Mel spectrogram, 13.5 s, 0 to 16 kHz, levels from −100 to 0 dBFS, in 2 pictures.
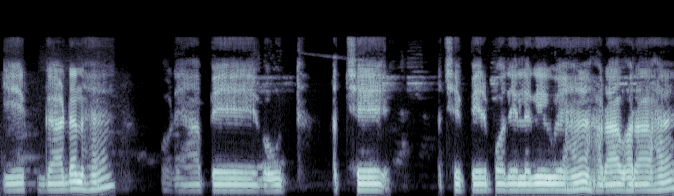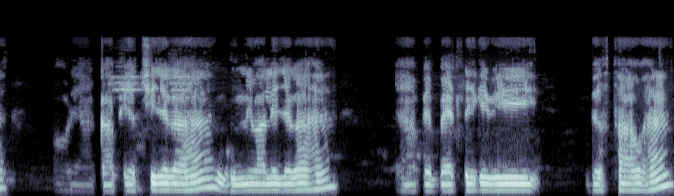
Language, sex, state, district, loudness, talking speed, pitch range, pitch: Hindi, male, Bihar, Samastipur, -18 LUFS, 150 wpm, 115-130 Hz, 120 Hz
